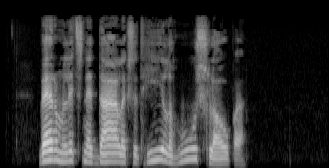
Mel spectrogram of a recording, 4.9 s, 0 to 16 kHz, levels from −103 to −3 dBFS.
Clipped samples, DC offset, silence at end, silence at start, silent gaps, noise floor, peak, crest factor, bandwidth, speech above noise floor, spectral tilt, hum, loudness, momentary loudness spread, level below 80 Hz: under 0.1%; under 0.1%; 1.3 s; 0.6 s; none; -85 dBFS; -10 dBFS; 24 dB; 11 kHz; 54 dB; -3.5 dB/octave; none; -31 LUFS; 12 LU; -86 dBFS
